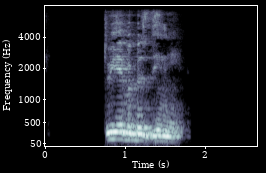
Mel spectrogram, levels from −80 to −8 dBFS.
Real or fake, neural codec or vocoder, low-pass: real; none; 7.2 kHz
